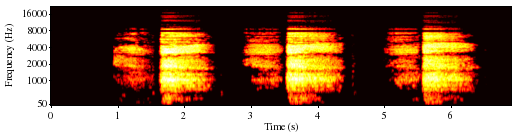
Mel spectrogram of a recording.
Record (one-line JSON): {"exhalation_length": "6.9 s", "exhalation_amplitude": 10230, "exhalation_signal_mean_std_ratio": 0.42, "survey_phase": "beta (2021-08-13 to 2022-03-07)", "age": "65+", "gender": "Female", "wearing_mask": "No", "symptom_none": true, "smoker_status": "Ex-smoker", "respiratory_condition_asthma": true, "respiratory_condition_other": false, "recruitment_source": "REACT", "submission_delay": "2 days", "covid_test_result": "Negative", "covid_test_method": "RT-qPCR", "influenza_a_test_result": "Negative", "influenza_b_test_result": "Negative"}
